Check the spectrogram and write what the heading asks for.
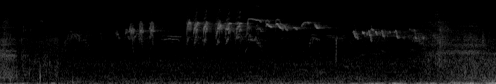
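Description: A European robin sings in a series of high, thin warbling phrases, clear over a soft, steady outdoor background hiss; no one speaks.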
